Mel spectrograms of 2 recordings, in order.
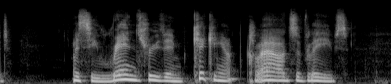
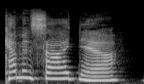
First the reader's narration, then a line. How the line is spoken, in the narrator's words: Mum called out from the kitchen window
